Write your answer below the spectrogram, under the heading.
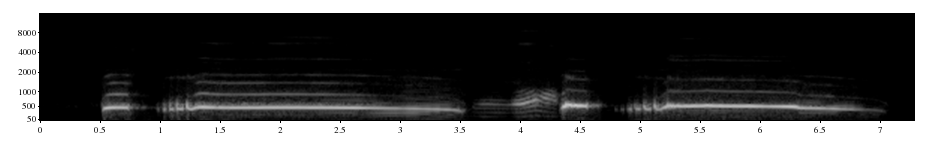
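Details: Two lengkungan-style coos from a collared dove, each opening with a rolling burble and stretching into a long, low, slightly falling tone, separated by a short rising note.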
